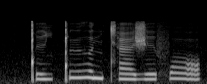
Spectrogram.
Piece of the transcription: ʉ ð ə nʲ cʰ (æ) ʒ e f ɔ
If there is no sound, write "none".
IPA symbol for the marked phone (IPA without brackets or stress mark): æ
